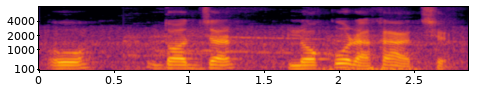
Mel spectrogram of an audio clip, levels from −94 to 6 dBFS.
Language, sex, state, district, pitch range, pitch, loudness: Bengali, male, West Bengal, Alipurduar, 145-160 Hz, 150 Hz, -16 LUFS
